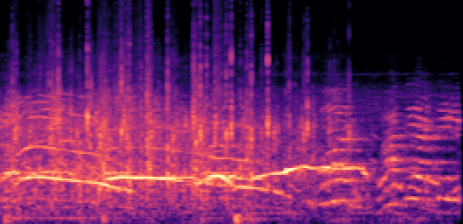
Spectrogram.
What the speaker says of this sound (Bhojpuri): आप लोग थोड़ा ताली वाली बजाते रहिए।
